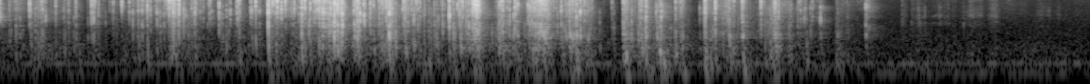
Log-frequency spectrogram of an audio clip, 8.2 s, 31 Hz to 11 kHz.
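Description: Foil trading-card pack (2018-19 Panini Prizm) being torn open and crinkled in the hands, a dense crackling that is loudest about two to four seconds in and dies away a little before the end.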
